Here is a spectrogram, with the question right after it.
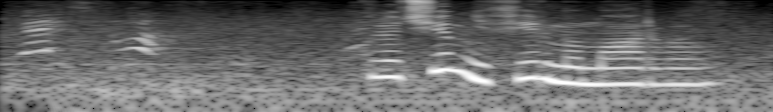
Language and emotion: Russian, sad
